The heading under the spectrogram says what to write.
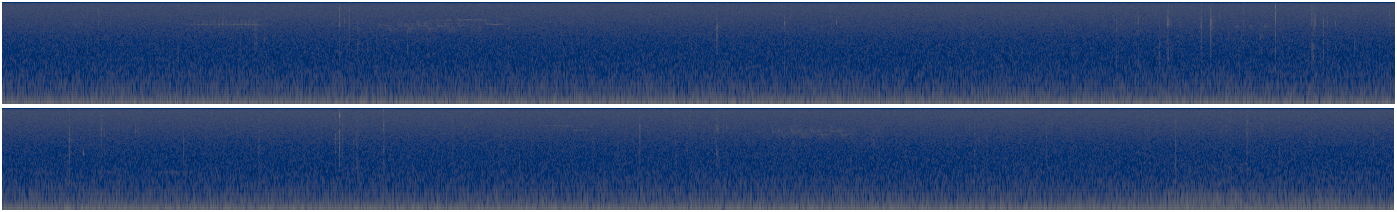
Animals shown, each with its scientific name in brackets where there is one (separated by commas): Black-throated Green Warbler (Setophaga virens), Dark-eyed Junco (Junco hyemalis), Ovenbird (Seiurus aurocapilla)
